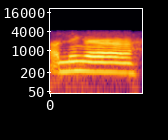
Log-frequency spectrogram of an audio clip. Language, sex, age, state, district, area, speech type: Tamil, female, 60+, Tamil Nadu, Madurai, rural, conversation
